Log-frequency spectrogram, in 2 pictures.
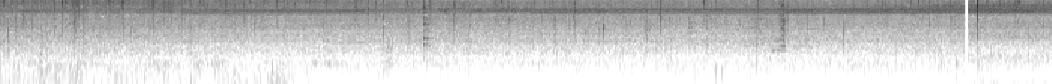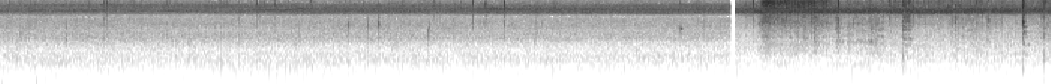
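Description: Patties sizzling in oil on a flat iron griddle over a wood fire, a steady high hiss that gets louder near the end.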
